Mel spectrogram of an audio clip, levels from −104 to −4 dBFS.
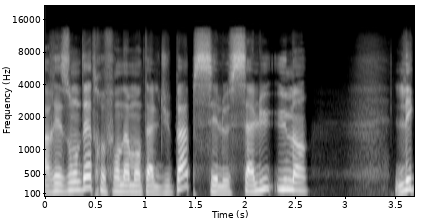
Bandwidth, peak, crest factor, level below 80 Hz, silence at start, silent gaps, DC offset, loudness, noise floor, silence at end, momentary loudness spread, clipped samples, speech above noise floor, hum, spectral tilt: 13.5 kHz; -4 dBFS; 18 dB; -62 dBFS; 0 s; none; under 0.1%; -22 LUFS; -60 dBFS; 0 s; 3 LU; under 0.1%; 39 dB; none; -5 dB/octave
